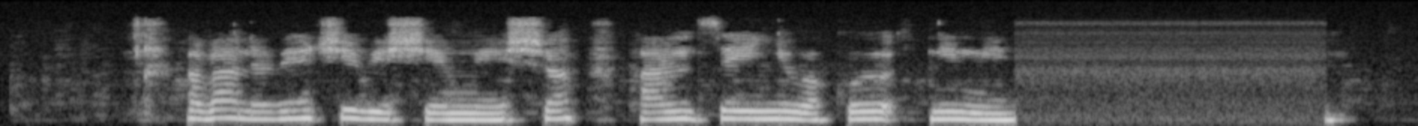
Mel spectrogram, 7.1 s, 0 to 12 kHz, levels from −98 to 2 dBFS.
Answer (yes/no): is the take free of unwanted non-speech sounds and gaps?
yes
